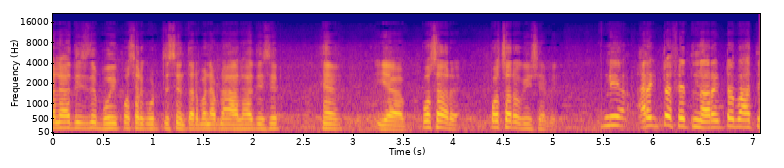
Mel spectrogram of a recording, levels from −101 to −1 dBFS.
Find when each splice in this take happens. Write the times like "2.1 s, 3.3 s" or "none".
5.5 s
